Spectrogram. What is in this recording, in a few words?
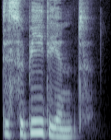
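"disobedient", English, British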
